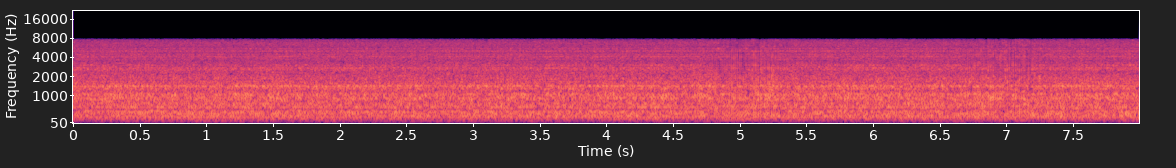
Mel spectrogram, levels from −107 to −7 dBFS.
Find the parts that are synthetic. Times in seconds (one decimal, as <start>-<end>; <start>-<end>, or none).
4.8-5.3; 6.7-7.2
